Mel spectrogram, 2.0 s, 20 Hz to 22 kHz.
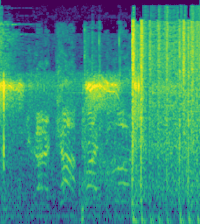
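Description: An AKS-74U carbine fires a short, rapid burst in the video game Battlefield Hardline, close and loud over a busy game background with whistling and crackling effects.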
